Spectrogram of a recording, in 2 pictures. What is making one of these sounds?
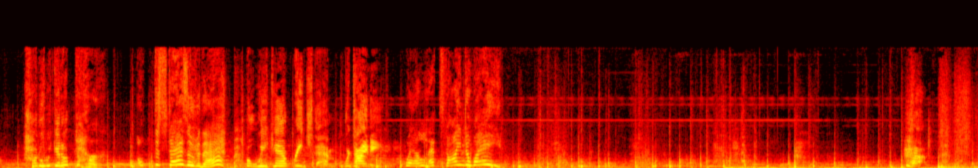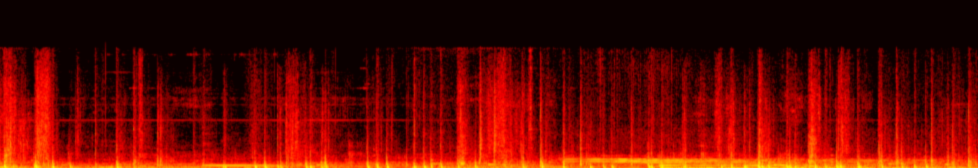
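Small footsteps patter quickly on wooden boards.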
